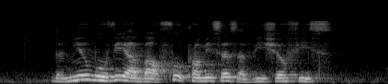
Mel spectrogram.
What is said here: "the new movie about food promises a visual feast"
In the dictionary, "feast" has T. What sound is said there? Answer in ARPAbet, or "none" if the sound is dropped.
none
